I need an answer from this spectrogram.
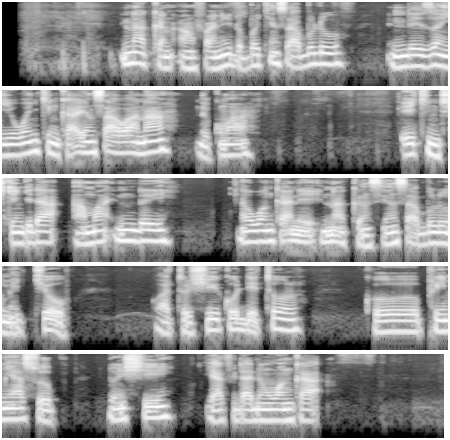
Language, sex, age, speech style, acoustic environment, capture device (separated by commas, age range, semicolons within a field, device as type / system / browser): Hausa, male, 25-34, relaxed; happy, nature; silence, mobile / Linux / Chrome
